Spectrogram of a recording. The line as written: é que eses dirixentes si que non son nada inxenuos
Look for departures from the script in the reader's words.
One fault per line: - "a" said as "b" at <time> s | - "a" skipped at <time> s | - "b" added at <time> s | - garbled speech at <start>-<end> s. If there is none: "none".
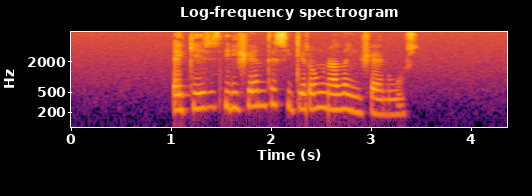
- "non" skipped at 2.4 s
